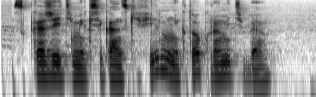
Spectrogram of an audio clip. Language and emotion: Russian, neutral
